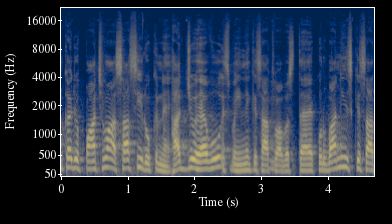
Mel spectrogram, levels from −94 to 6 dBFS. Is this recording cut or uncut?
cut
